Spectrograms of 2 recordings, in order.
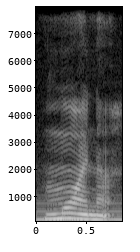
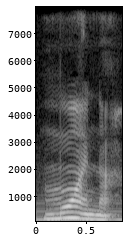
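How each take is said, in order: The two takes are said the same way.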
